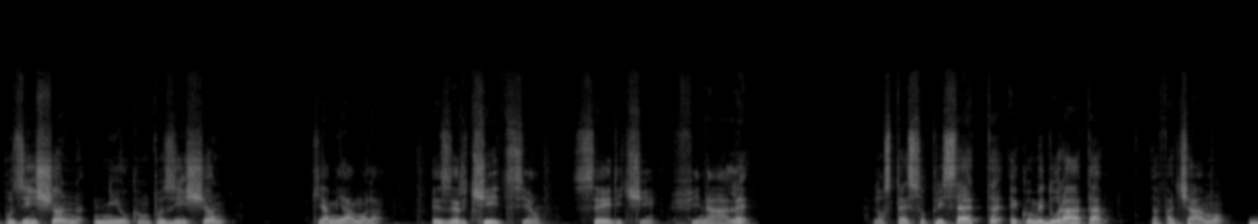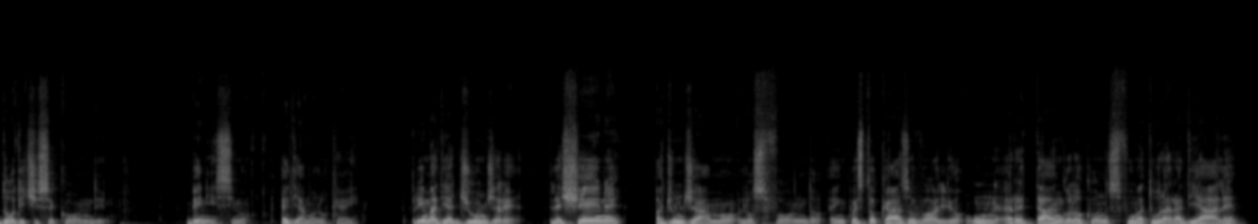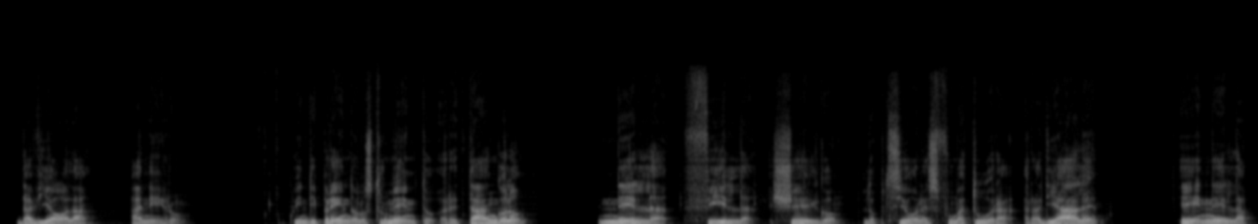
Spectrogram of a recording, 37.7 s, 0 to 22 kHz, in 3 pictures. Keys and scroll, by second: 3.3-5.7 typing, 6.9-8.2 typing, 12.6 l, 13.2 2, 20.1 super+Tab.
